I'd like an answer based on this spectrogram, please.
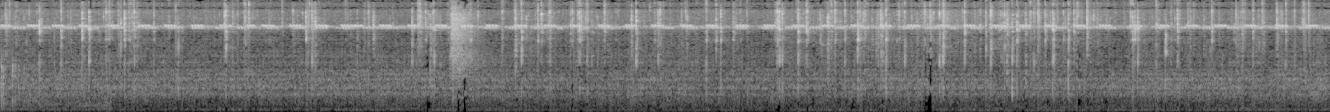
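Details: A steady high cricket trill runs under an evening fireplace scene, with irregular crackles from burning wood and one louder burst of noise partway through.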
